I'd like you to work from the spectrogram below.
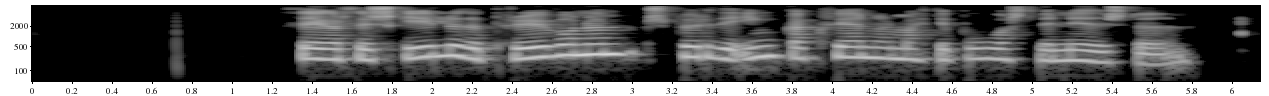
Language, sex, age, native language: Icelandic, female, 30-39, Icelandic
